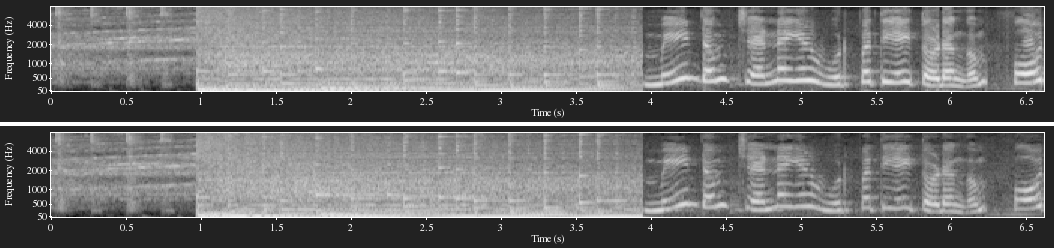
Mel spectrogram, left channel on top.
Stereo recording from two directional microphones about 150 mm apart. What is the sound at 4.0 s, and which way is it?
Speech, 30° left (ahead or behind).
